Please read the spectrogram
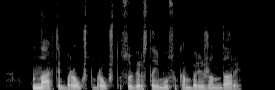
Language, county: Lithuanian, Klaipėda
